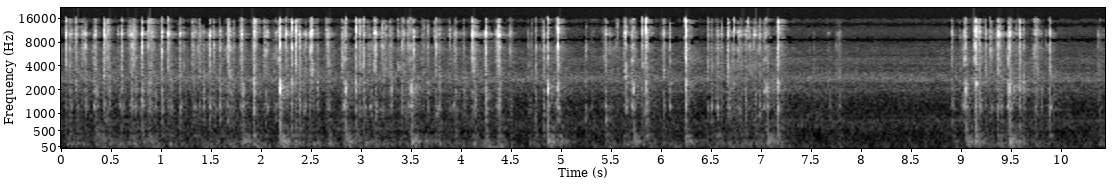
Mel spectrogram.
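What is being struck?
Plastic mechanical keyboard.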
